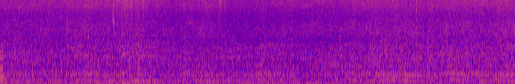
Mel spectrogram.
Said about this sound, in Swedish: Du, kan vi gå ner och kika på bina? Absolut. Jag skulle gärna vilja spela in lite surr. Ja, det går så bra. Ja. Om du vågar. Ja. Det var väldigt bra tajmat. Idag flyger de ju som fasen. Ja. här låter det alltså.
